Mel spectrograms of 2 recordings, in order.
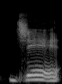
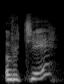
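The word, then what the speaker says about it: རྗེ: J, absolutely. This is the syllable J. It's got a rango, ra head letter on top, but we don't say rje.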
